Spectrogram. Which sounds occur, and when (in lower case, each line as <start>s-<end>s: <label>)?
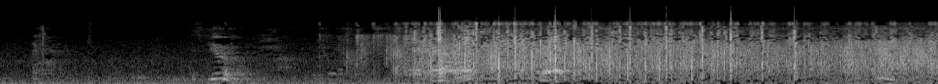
0.0s-9.3s: mechanisms
0.4s-0.5s: tick
0.9s-0.9s: tick
2.0s-2.4s: man speaking
2.7s-3.3s: man speaking
3.2s-9.3s: applause
4.0s-4.8s: man speaking
5.2s-5.8s: man speaking
8.7s-9.0s: throat clearing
